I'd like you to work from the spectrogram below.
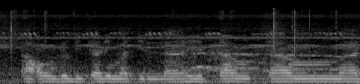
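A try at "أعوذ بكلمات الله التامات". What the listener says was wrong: Ulang. A'udzu bikalimatillahi, ta'nya panjang. Tammati.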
